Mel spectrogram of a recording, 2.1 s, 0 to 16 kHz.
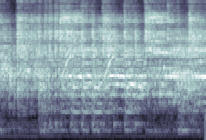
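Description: A DJ dance song playing through a 4-ohm loudspeaker driven by a simple home-built amplifier made from an old mobile charger's parts and run from a 9 V battery. The music comes out thin, with almost no bass.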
